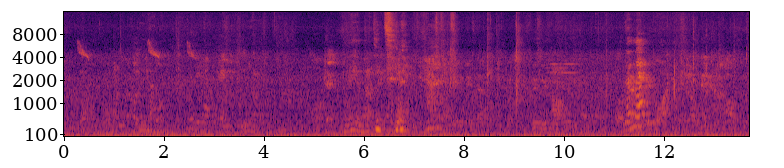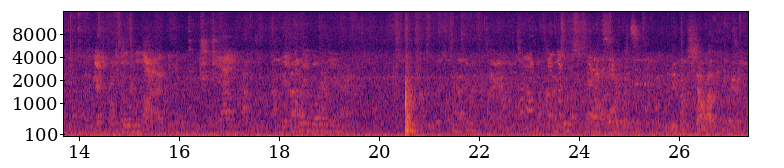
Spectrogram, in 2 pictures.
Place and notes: Dadu Station, 台中市大肚區 - In the station hall
In the station hall
Taichung City, Taiwan, 27 February 2017, 12:53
